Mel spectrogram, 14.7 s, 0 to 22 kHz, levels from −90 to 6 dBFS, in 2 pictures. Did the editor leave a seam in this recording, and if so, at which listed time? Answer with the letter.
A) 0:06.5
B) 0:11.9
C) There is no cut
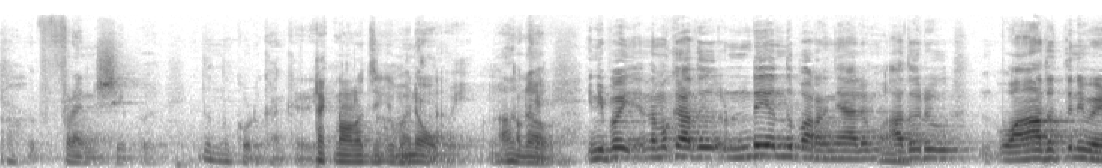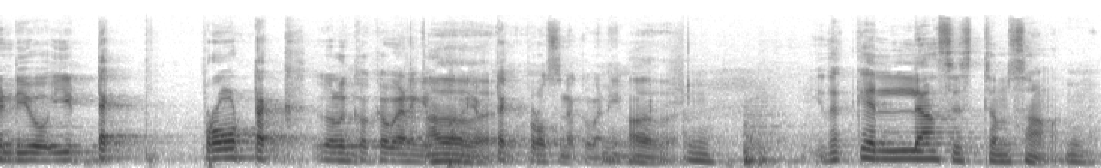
B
